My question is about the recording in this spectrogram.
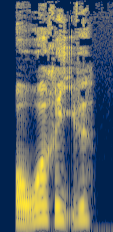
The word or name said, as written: overrive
